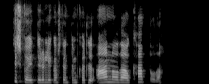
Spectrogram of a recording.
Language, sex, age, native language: Icelandic, female, 30-39, Icelandic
